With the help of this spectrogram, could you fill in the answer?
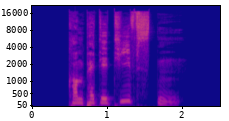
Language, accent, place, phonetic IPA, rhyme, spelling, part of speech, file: German, Germany, Berlin, [kɔmpetiˈtiːfstn̩], -iːfstn̩, kompetitivsten, adjective, De-kompetitivsten.ogg
- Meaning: 1. superlative degree of kompetitiv 2. inflection of kompetitiv: strong genitive masculine/neuter singular superlative degree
